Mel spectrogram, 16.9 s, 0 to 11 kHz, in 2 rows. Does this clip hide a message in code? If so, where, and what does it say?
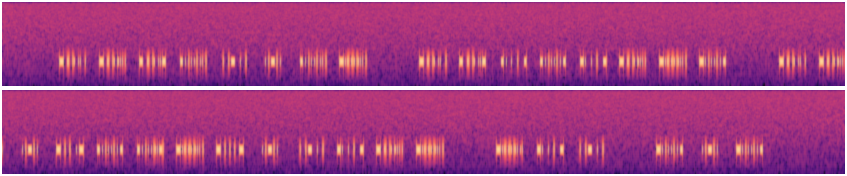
Yes: Hellschreiber (Feld-Hell, 122.5 baud) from 0.6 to 16.1 s, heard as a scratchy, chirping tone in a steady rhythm, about 980 Hz. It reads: PRACTICE FAVOURED PRIMOGENITURE BUT DID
